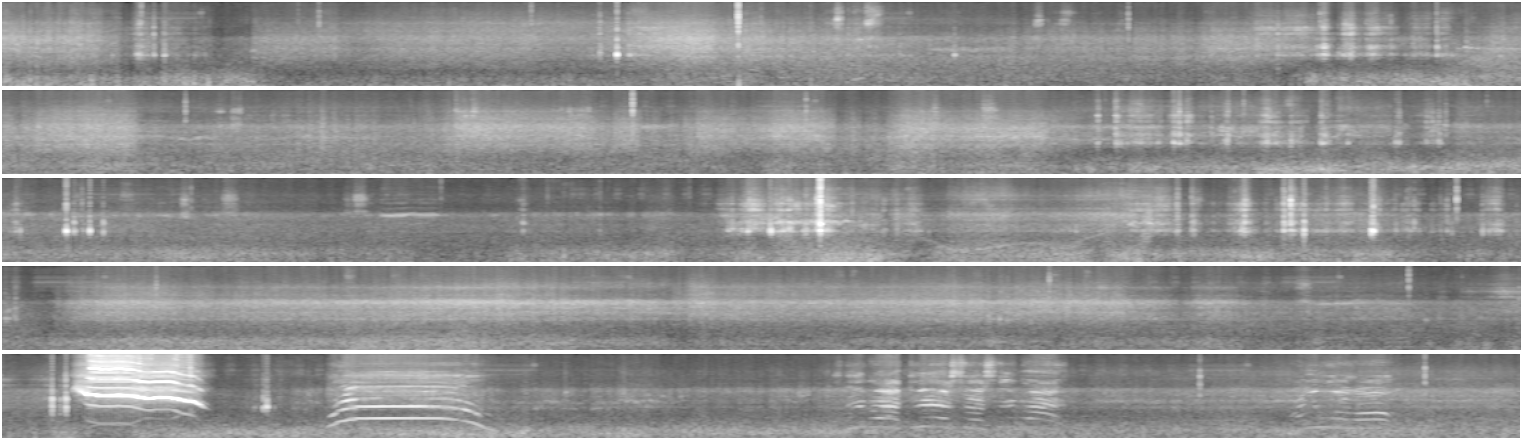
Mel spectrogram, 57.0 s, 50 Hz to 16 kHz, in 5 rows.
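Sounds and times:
wind rushing over microphone: 0.0 - 56.9.

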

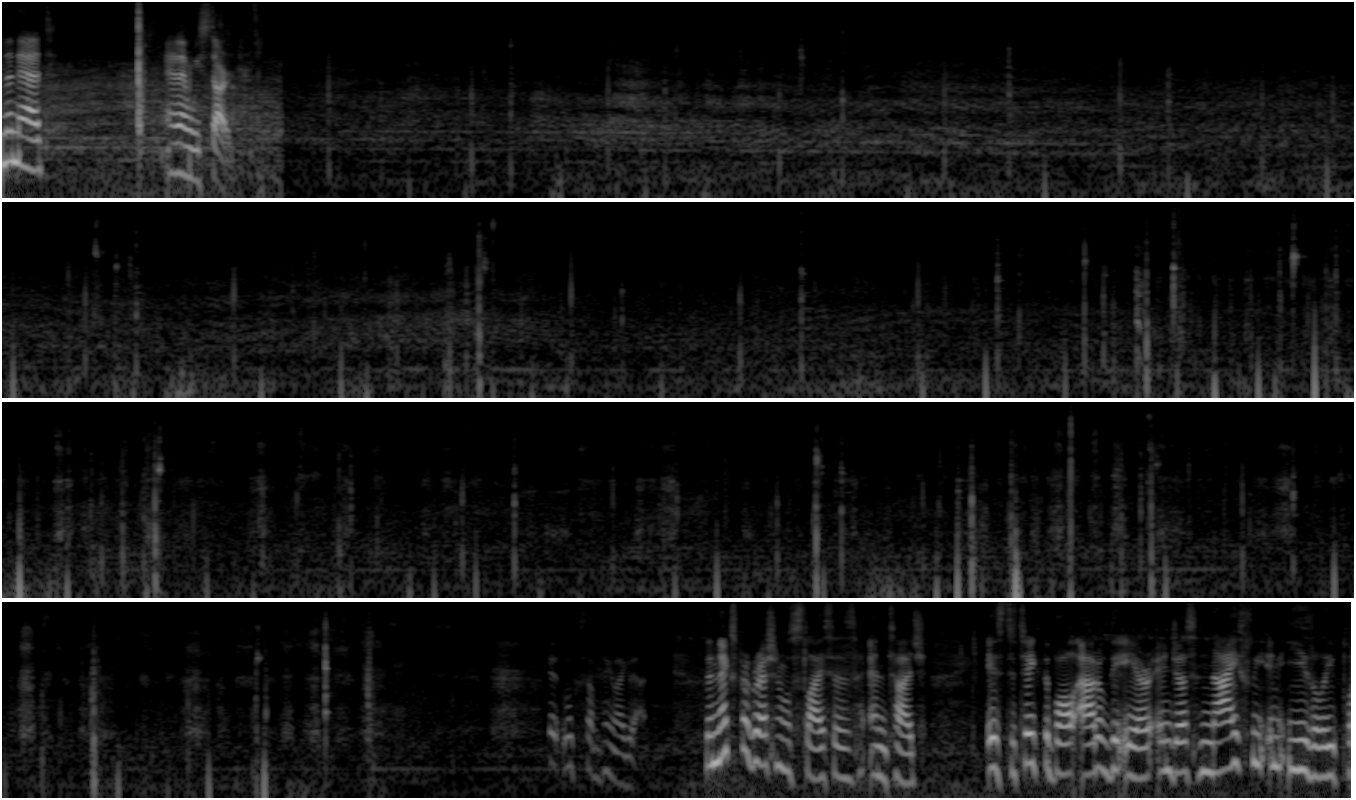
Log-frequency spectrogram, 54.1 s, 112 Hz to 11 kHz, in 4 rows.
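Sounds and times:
tennis balls bouncing on court: 1.2 - 3.4
tennis balls struck: 1.3 - 2.1.

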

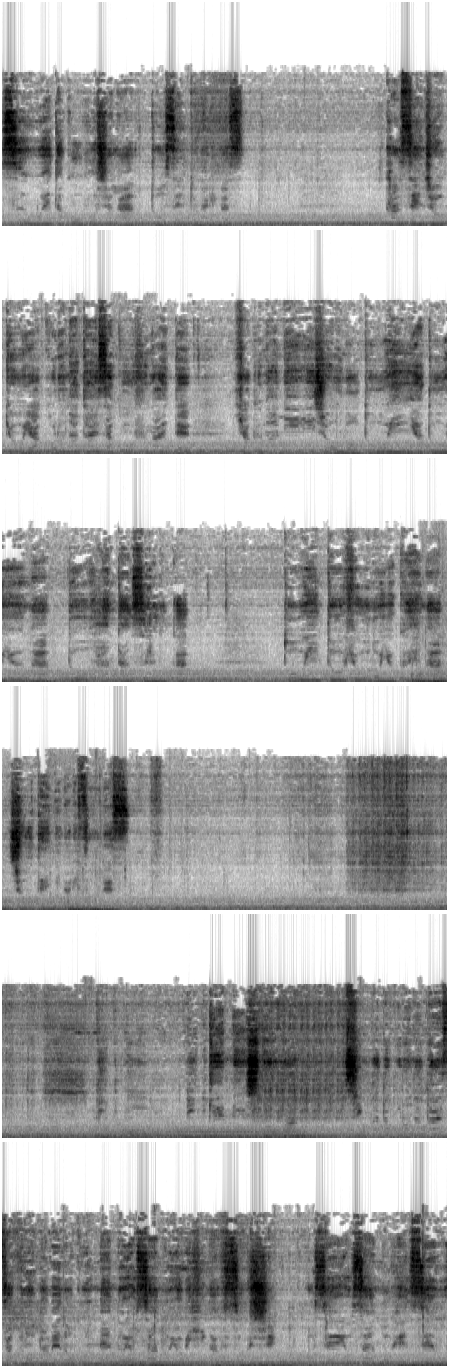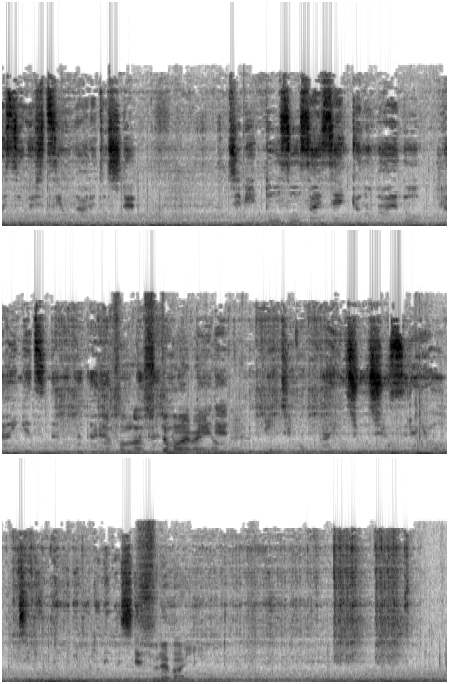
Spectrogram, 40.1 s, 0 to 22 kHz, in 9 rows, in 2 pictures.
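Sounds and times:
car engine and road rumble: 0.0 - 40.0.

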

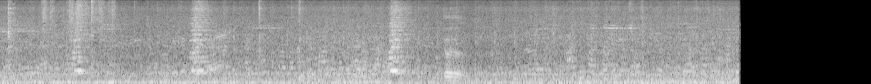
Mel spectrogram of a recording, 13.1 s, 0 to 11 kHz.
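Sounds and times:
vehicle horn toots: 0.0 - 1.8, 2.8 - 4.2, 5.8 - 6.3, 8.9 - 9.7
low traffic rumble: 0.0 - 11.1
voices: 0.0 - 11.1.

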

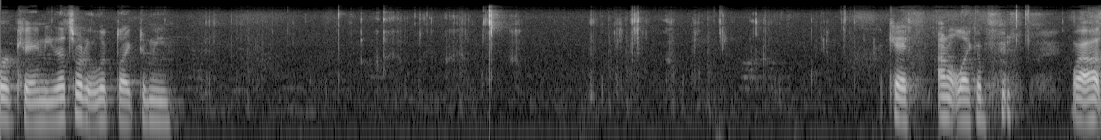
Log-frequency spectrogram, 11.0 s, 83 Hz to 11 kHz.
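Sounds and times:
person crunching candies: 3.4 - 8.8.

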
